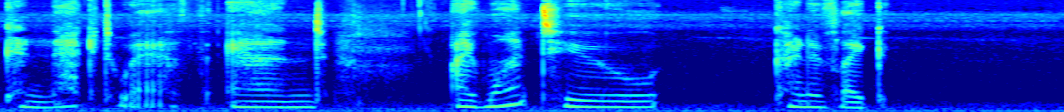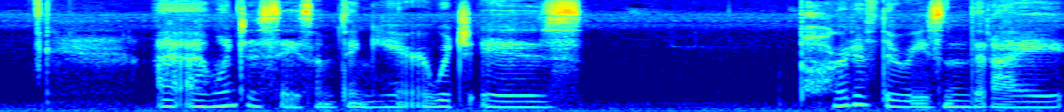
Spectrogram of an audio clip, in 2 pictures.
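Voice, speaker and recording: A soft-spoken, somewhat breathy voice at a fairly slow pace, with fairly even intonation. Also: woman. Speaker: ASMR creator. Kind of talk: ASMR Q&A chat. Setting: outdoors.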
